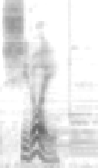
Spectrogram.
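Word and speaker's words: 白い: so shiroi kitsune here will you pronounce this as shiroi because there's no other kanji around here around this white shiro shiroyi as opposed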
